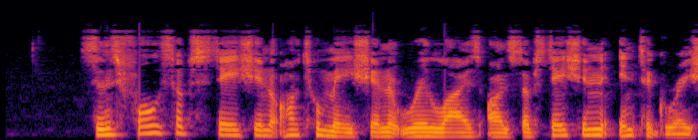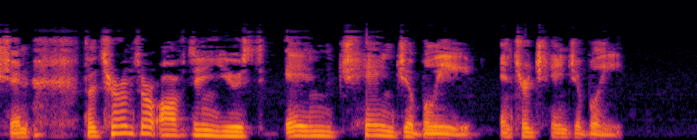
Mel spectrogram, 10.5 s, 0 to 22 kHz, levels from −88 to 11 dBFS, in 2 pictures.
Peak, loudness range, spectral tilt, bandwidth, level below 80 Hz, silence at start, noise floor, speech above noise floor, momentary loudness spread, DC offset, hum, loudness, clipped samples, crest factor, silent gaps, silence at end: 0 dBFS; 1 LU; -4.5 dB/octave; 9.4 kHz; -52 dBFS; 0.6 s; -66 dBFS; 52 dB; 5 LU; under 0.1%; none; -14 LUFS; under 0.1%; 14 dB; none; 0.6 s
